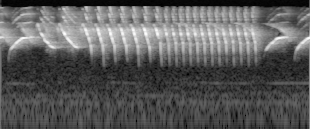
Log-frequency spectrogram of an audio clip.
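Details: Canary song meant to get young birds singing: rising whistles open into a fast series of downslurred notes forming a rolling trill, ending with two more upward whistles.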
